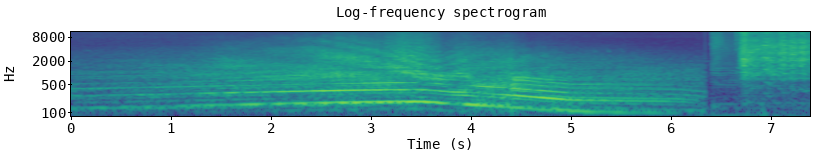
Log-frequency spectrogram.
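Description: Nissan 370Z's 3.7-litre V6 through an Agency Power dual-exit stainless catback exhaust with its silencers fitted, revving: the pitch climbs steadily for about three seconds, then falls back over the next two or three. It cuts off abruptly near the end.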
